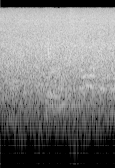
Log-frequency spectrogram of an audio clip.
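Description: Steady, loud rush of falling water from the tall indoor waterfall inside the Cloud Forest dome at Gardens by the Bay, Singapore, a dense unbroken roar filling the space.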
